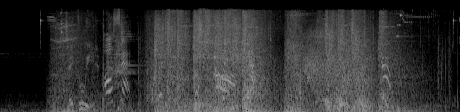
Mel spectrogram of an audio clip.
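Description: Swords clash and slash in a fast fight.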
